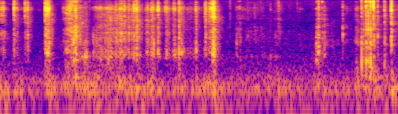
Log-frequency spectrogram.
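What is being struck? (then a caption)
Soap bar scraped with a metal blade. A metal blade scrapes crumbly shavings off the edge of a hand-sized, solid teal bar of dry soap held in the hands. Short, dry, bright scraping strokes come in quick bursts with a crisp, high hiss and almost no ring.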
